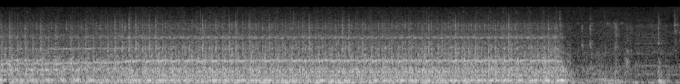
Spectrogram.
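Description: A sewing machine stitching a fat quarter quilt block runs in a loud, steady mechanical whir for several seconds, then stops abruptly, leaving quieter handling sounds.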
